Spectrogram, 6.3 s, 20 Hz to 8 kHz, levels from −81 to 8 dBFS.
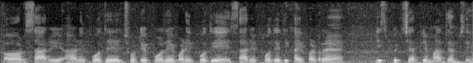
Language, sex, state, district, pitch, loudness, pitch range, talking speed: Hindi, male, Jharkhand, Deoghar, 135 Hz, -15 LUFS, 130-140 Hz, 180 wpm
